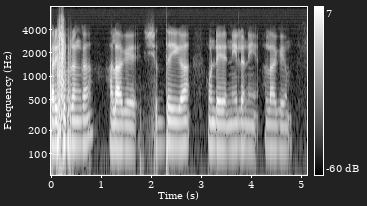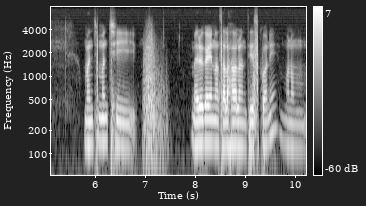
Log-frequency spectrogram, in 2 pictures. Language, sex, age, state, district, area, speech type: Telugu, male, 18-30, Telangana, Ranga Reddy, urban, spontaneous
